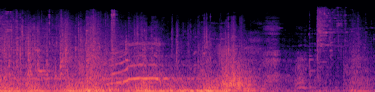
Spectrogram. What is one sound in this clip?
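Heavy footsteps thud on wooden floorboards.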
